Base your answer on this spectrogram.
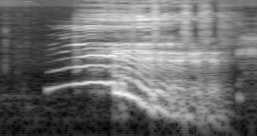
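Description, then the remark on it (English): A person does a loud whinny impression, a single rising-then-falling neigh lasting about a second and a half, with a breathy wavering trail at the end. “I was like, I'm going to give my best horse impression.”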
